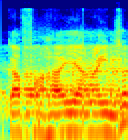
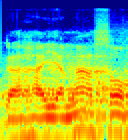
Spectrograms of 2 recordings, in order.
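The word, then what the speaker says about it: كهيعص: Kalau kita bacanya dengan sendirinya, apa katanya yang apa tuh, ada anekdot tuh kahayangaso katanya. Kahayangaso. Padahal di sini kafnya itu 6 harokat, ha-nya 2 harokat, ya-nya 2 harokat, ain-nya 6 harokat, kemudian setelah ain itu diikhfakan ke sod.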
